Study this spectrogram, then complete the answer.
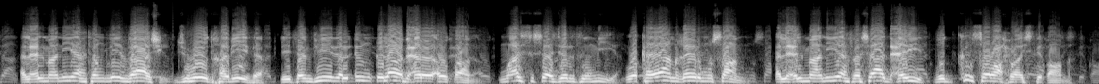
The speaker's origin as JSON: {"language": "Arabic", "country": "Saudi Arabia", "said": "ويصنع ملامح سياسية في بلادنا السعودية، بل أن يقول لأبناء وطني"}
